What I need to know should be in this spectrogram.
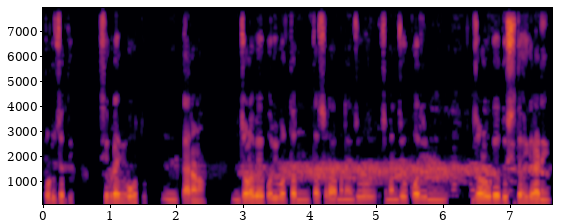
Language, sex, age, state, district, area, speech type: Odia, male, 30-45, Odisha, Kendrapara, urban, spontaneous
